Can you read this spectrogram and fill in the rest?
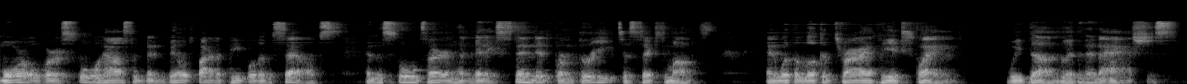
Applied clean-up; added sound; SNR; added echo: neural mask model DeepFilterNet 3.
